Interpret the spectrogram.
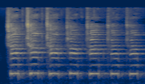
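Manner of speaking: very high, loud, rapid chirps; chirping robins. Acted. Storyteller voicing two worried robins, high loud chirping. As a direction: peep like agitated little birds.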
